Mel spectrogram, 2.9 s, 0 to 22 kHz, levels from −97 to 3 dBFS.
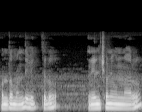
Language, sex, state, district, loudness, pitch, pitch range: Telugu, male, Telangana, Hyderabad, -14 LUFS, 105 Hz, 100-110 Hz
